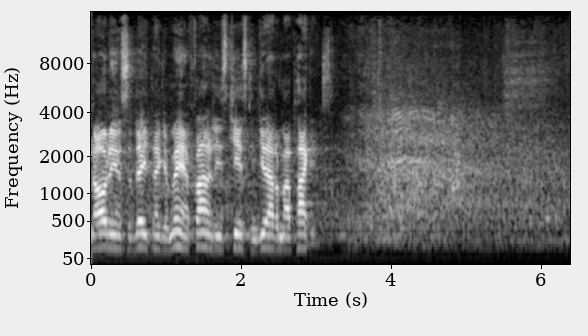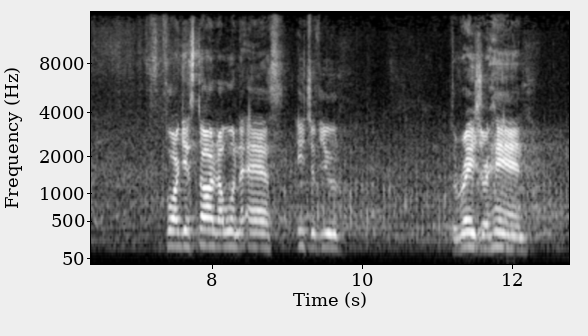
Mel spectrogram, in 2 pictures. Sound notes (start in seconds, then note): 3.3 laughter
